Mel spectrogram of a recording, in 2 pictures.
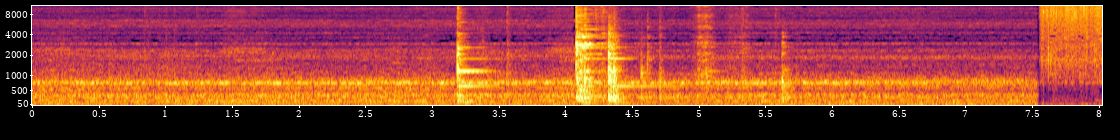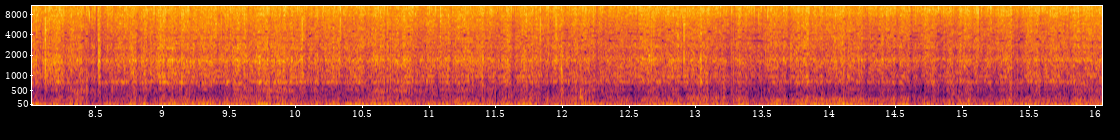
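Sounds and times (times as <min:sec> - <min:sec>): food frying in hot oil: 0:07.6 - 0:16.0.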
